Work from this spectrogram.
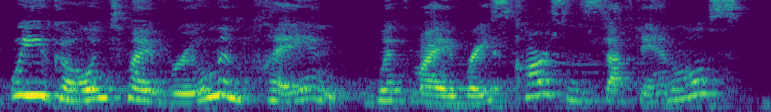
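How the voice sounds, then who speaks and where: A woman acts out a curious young son in a storybook. The voice is high and swings widely in pitch, full of affection and excitement. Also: fairly quick, slight background noise. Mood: earnest, wondering. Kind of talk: picture-book read-aloud.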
